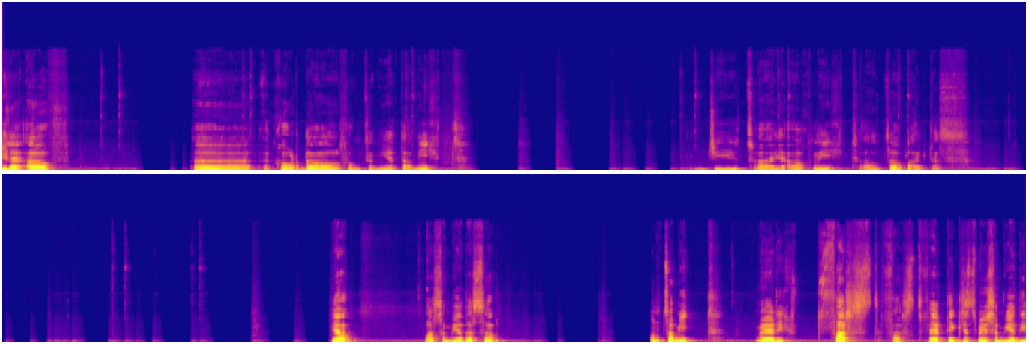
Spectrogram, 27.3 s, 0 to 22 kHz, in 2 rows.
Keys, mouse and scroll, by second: 1.2 shift+click, 3.1 shift+click, 5.3 click, 8.9 click, 8.9 click, 13.9 click, 15.0 click, 19.1 right click, 19.1 click, 20.1 middle click.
